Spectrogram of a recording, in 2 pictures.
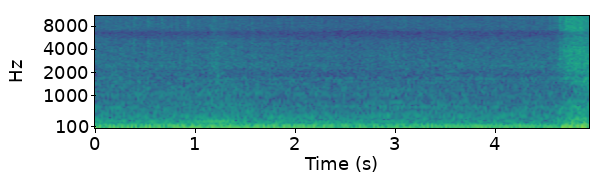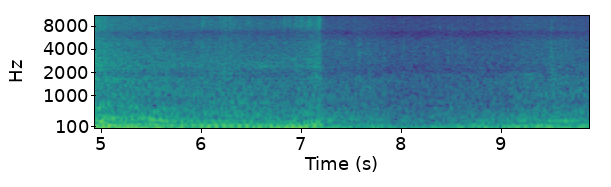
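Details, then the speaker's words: Subaru EJ boxer engine in a VW Syncro Doka conversion idling after replacing noisy hydraulic lifters and fresh oil: low even rumble, the lifter rattling gone; normal healthy idle after repair. "SUCCESS! I directly noticed that the rattling noise is gone but we will do a before / after comparison"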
